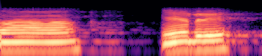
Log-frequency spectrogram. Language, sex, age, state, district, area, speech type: Kannada, male, 18-30, Karnataka, Gulbarga, urban, conversation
